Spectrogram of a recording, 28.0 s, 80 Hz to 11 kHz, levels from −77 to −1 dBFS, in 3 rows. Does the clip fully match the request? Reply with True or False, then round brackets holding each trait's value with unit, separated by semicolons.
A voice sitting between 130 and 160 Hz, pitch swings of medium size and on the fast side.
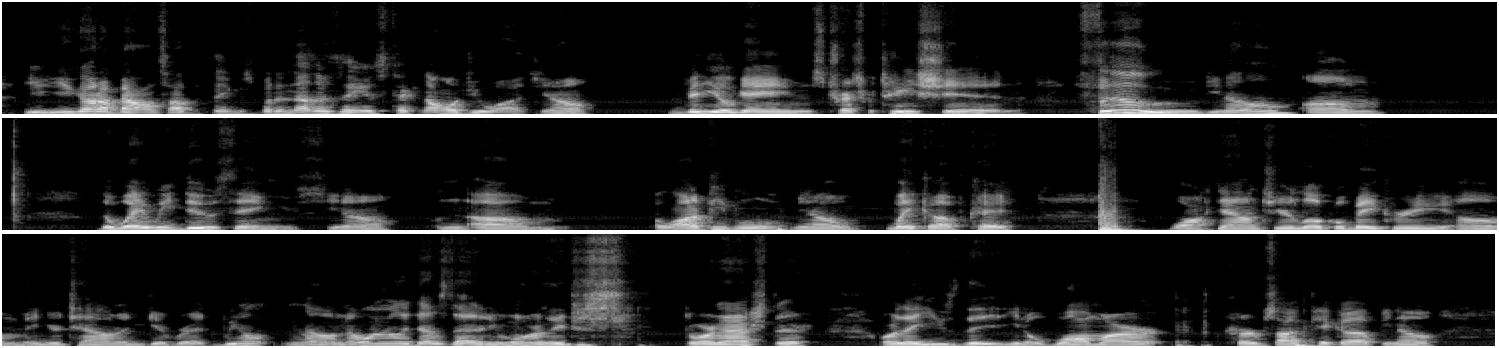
False (140 Hz; 3.3 semitones; 165 wpm)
